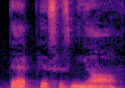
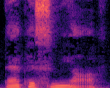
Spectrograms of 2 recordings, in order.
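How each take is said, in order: First: That pisses me off drawn out slowly, each word leaned on; slowed emphatic repeat. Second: Said in the usual way. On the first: Real, not acted. Venting to viewers, hammering the point slowly.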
